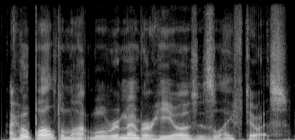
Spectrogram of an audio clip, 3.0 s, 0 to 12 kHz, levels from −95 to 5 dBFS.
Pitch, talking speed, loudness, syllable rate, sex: 100 Hz, 225 wpm, -19 LUFS, 5.5 syllables/s, male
